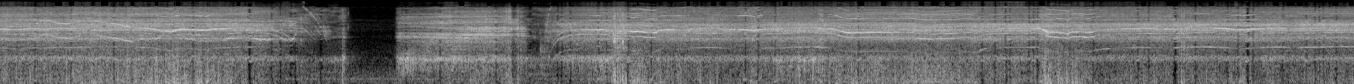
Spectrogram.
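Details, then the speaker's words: High-pitched dental drill whine, dipping in pitch as it bites, with one brief stop and water spray hiss: a diamond bur sectioning an upper second molar for immediate implant placement with no sound bone under the sinus floor. "커팅을 하는게 좋겠습니다. 다이아몬드 보어 줄래요? 이거는 커팅은 잘 되는데 바브레이션이 커요."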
